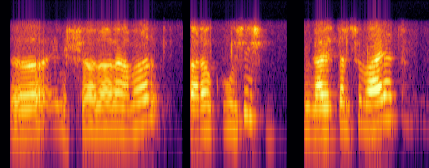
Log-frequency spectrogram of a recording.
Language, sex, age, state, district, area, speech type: Kashmiri, male, 60+, Jammu and Kashmir, Srinagar, rural, conversation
